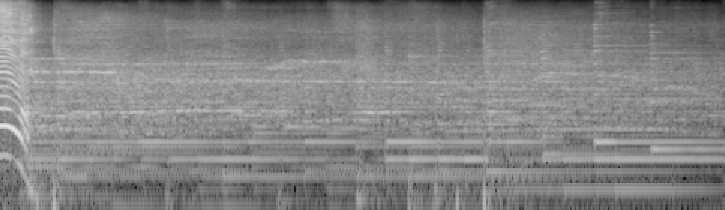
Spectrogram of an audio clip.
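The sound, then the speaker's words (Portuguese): A large church audience roars and shouts together in a loud, sustained wave of cheering in response to a preacher's call to make noise, with scattered high cries rising above the din for several seconds. “Se você é de Cristo, faz barulho no teu lugar.”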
